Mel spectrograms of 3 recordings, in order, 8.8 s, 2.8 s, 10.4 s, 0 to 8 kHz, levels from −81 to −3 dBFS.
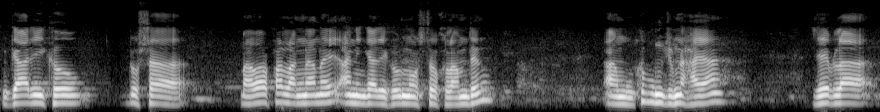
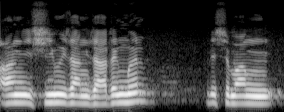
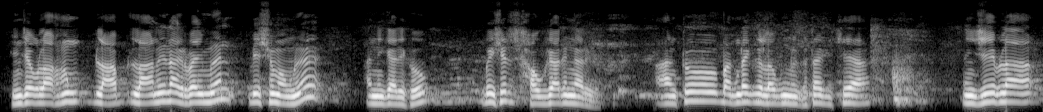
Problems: constant background noise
